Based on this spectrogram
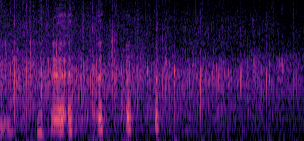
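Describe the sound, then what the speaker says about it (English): Thin, scattered clapping from a graduation ceremony audience runs throughout, with a few voices and cheers rising over it early on before settling into light, steady applause. "The applause are very slim"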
